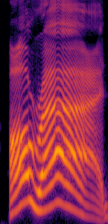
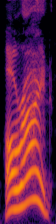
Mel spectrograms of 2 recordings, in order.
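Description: First: It is exclaimed with excited admiration. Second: It is said in a sharp, irritated way. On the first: You think someone did something amazing. "你就可以惊呼，就是表示你觉得他很厉害" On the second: You are annoyed at being nagged. "有点不耐烦哦，就alright alright 的那种感觉"

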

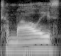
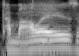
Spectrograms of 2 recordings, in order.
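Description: First: It is said in a plain Midwestern American accent. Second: It is said in a Mexican Spanish accent.

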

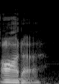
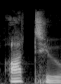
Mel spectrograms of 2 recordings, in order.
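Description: First: The words blend into one reduced word. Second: Both words are said fully, with a clear t. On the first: "He says oughta" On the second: "clearly say ought to"

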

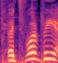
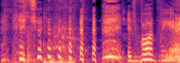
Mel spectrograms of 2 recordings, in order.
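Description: First: It is said in the speaker's normal voice. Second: It is said in a put-on Batman voice.

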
